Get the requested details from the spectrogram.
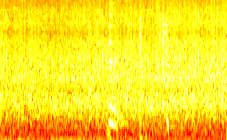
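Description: A climber's hands grab onto a stone ledge with a soft thud.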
